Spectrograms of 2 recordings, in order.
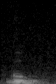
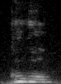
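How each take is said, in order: First: The word is said with a lower, plain pitch. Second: The word is said with a raised pitch. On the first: The speaker calls it right. "It's Google" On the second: The speaker calls it wrong. "you just took your voice up. It's not Google"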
